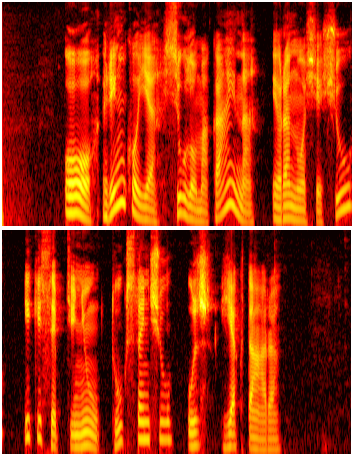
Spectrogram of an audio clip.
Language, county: Lithuanian, Klaipėda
